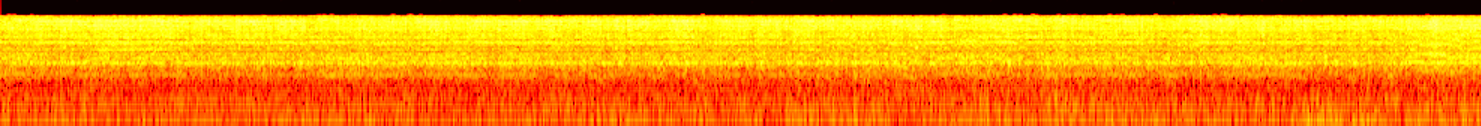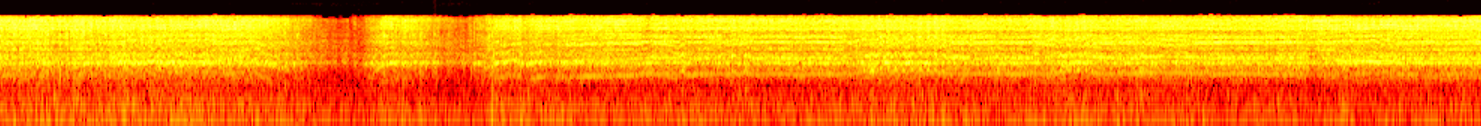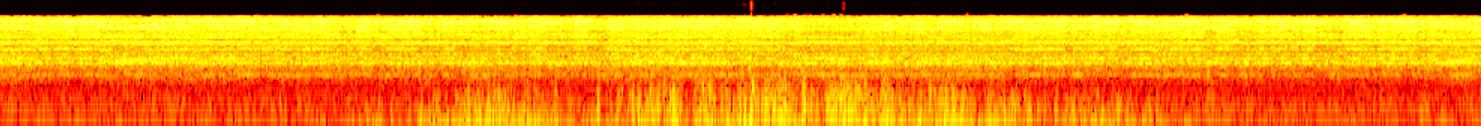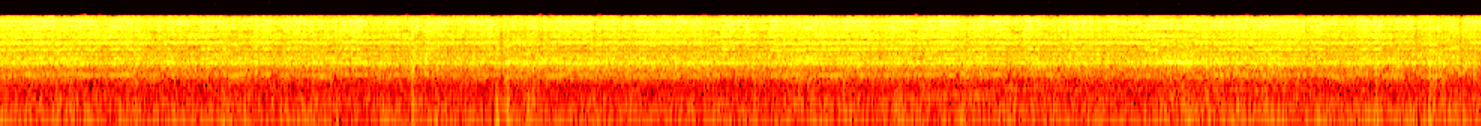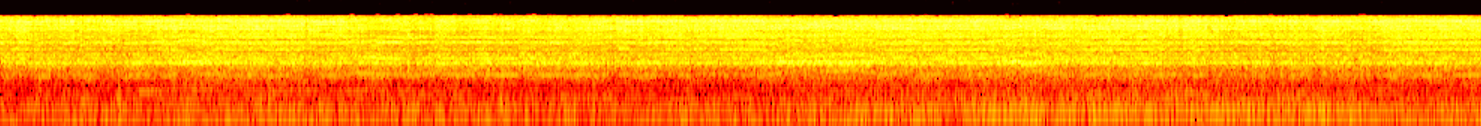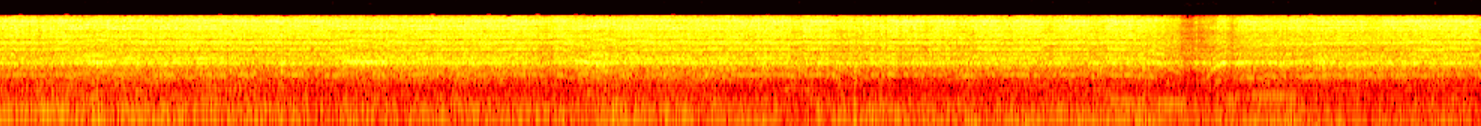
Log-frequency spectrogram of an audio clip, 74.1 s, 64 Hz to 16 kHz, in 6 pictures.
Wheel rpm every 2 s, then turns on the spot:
160, 160, 160, 160, 160, 170, 150, 60, 140, 160, 160, 160, 160, 160, 160, 160, 160, 160, 160, 160, 160, 160, 160, 160, 160, 160, 160, 160, 160, 160, 160, 160, 160, 170, 160, 130, 160.
none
